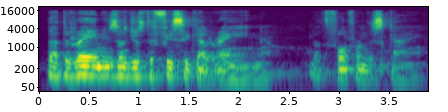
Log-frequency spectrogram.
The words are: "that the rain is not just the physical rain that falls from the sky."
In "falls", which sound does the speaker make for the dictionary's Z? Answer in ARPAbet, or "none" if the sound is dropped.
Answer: none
